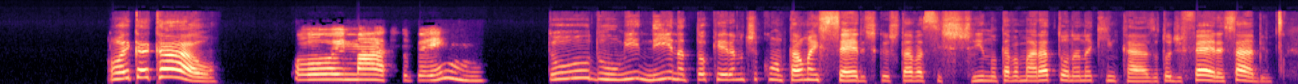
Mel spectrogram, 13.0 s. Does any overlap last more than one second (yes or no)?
no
